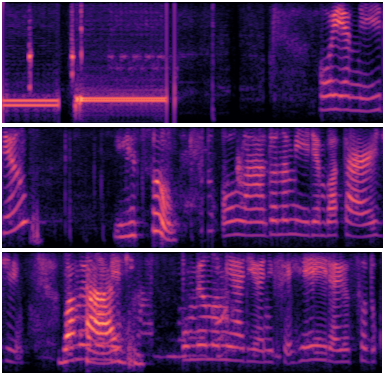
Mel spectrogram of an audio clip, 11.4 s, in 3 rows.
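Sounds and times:
telephone line tones while a call is being transferred: 0:00.0 - 0:01.7
speech: 0:03.3 - 0:04.2, 0:04.9 - 0:11.4.

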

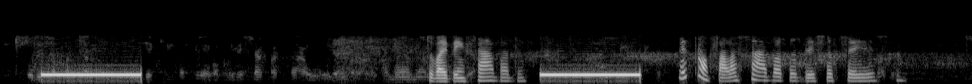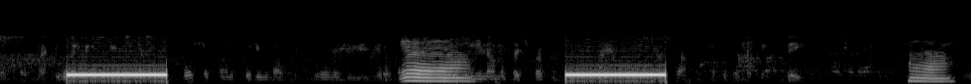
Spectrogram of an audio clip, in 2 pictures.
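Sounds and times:
telephone busy signal: 0:00.4 - 0:01.4, 0:05.4 - 0:06.4, 0:10.4 - 0:11.4, 0:15.4 - 0:16.4
speech: 0:02.6 - 0:05.7, 0:06.8 - 0:09.1, 0:13.8 - 0:14.6.

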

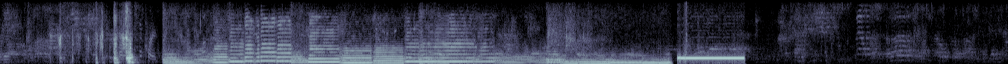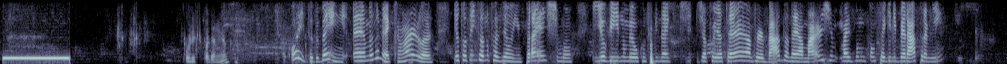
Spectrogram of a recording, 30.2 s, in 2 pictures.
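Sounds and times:
speech: 0:01.9 - 0:02.1, 0:18.5 - 0:18.8, 0:19.6 - 0:29.4
stepped electronic telephone hold melody during call transfer: 0:02.5 - 0:10.2
long steady mid-pitched telephone beeps: 0:10.2 - 0:11.2, 0:15.2 - 0:16.2.

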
